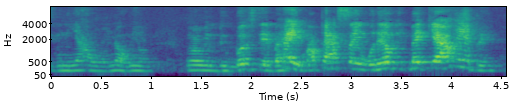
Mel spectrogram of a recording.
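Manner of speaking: ordinary delivery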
